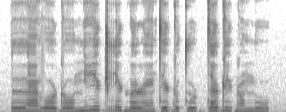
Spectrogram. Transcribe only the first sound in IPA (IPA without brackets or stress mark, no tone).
lː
